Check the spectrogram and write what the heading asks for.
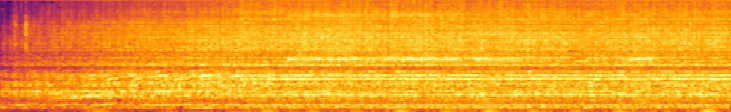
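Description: Bench-top mini metal lathe running, its motor and gear whine rising over the first second and then holding steady, while the lathe tool takes a final finishing cut along an ebonite tenon.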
